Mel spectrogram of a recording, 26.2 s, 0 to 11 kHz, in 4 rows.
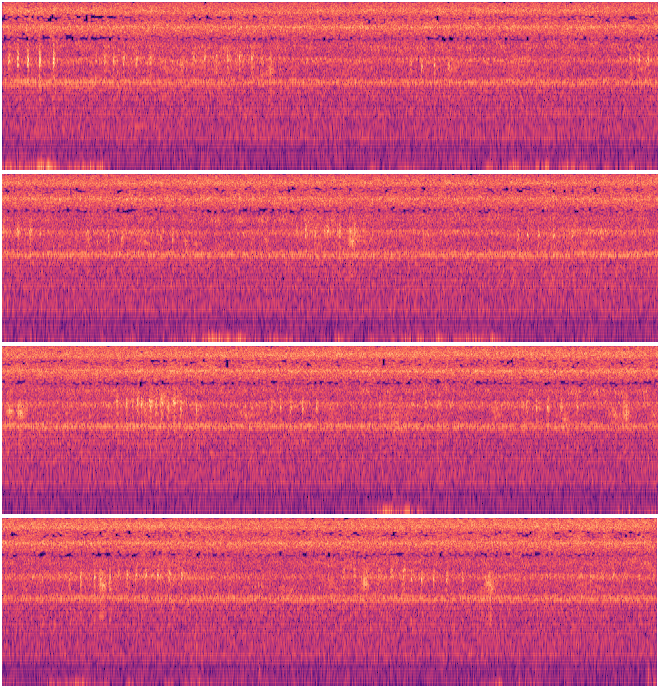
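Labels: A river flows in the jungle. 0.0 - 26.2
Birds calling in the distance in a jungle. 0.0 - 26.2

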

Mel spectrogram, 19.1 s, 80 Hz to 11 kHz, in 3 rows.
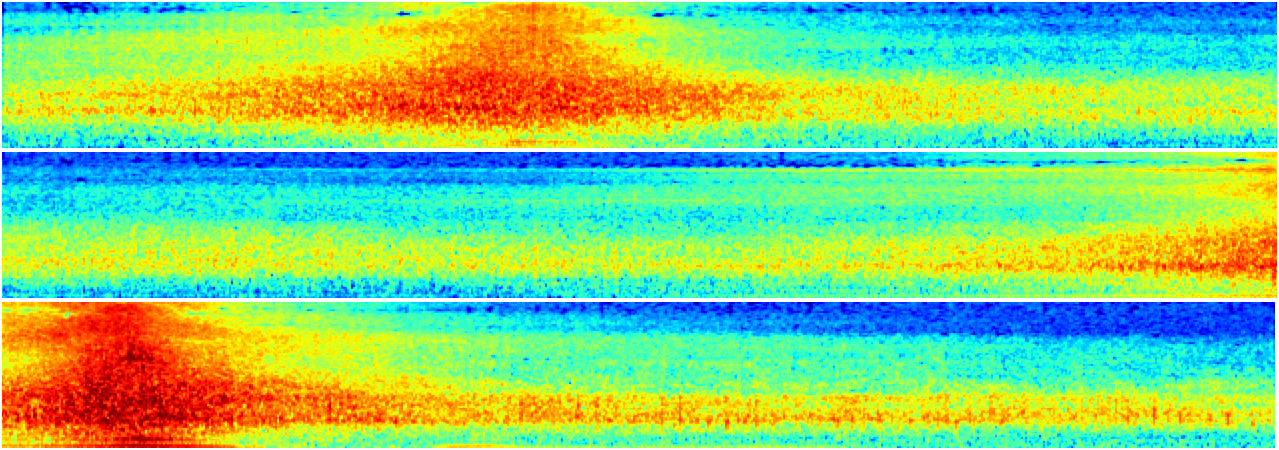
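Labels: Cars whiz past on a desert road, their engines producing a light, smooth hum as they move quickly through the still open landscape, with the whoosh of passing traffic coming in bursts and fading rapidly into the distance, occasionally interrupted by tire skids or wind gusts. 0.2 - 19.0

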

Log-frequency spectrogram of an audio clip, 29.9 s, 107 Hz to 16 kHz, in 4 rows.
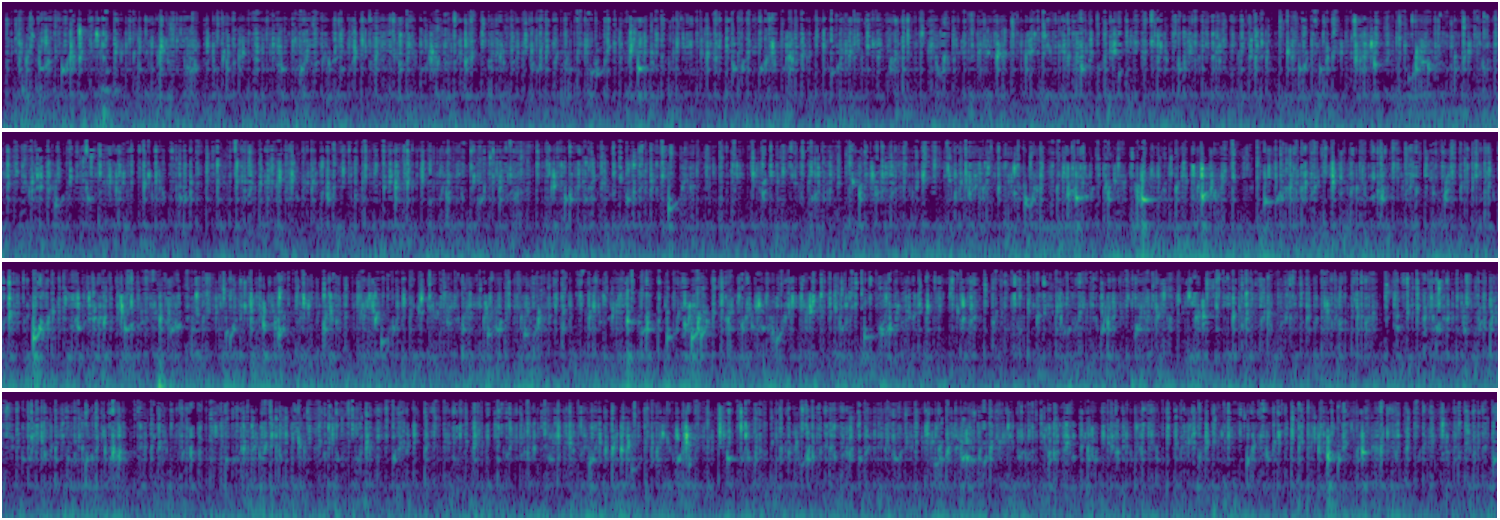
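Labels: A steady splashing liquid hits a surface, resembling the sound of urination in a quiet setting. 0.2 - 29.9

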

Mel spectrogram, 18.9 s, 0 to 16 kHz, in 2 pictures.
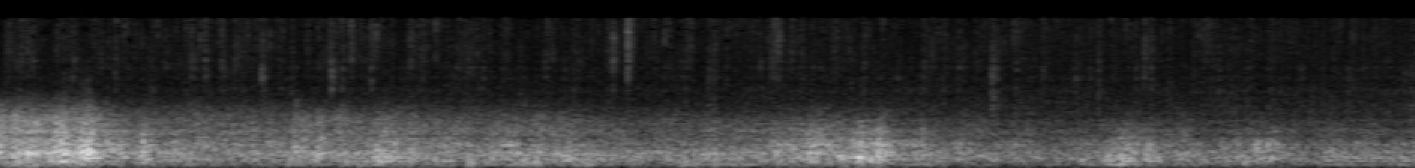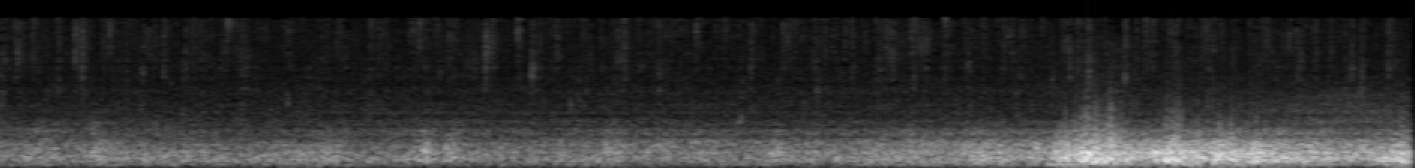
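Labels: Thunder roars nearby. 0.0 - 4.0
Constant background rain noise. 0.0 - 18.9
Thunder roars nearby. 5.0 - 6.2
Distant thunder sounds faintly. 7.3 - 10.4
Thunder sounds faintly in the distance. 10.9 - 16.4
Strong thunder sounds nearby. 16.5 - 18.9

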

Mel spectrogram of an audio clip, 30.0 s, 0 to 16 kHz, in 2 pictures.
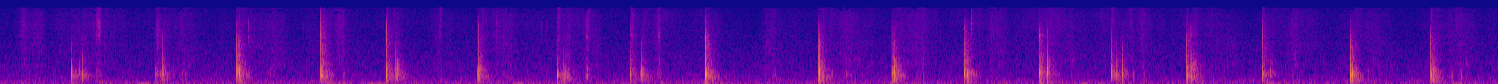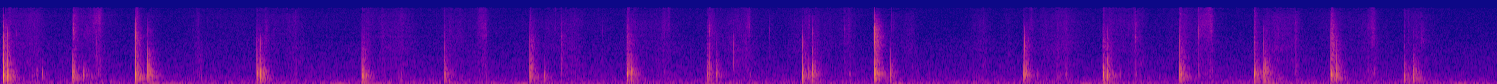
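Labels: A person's clothing softly rustles with each movement, producing a light, repetitive swishing sound that is subtle and rhythmic, repeating steadily and fading slightly as the person pauses or changes pace. 0.0 - 30.0
Footstep. 0.7 - 29.9
Clear, rhythmic footsteps on a hard floor with sharp, echoing taps spaced evenly. 0.7 - 1.0

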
